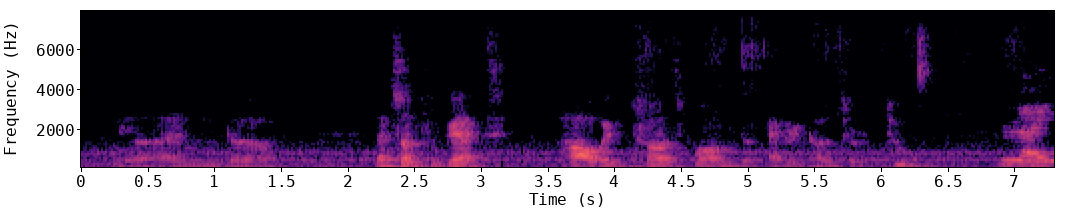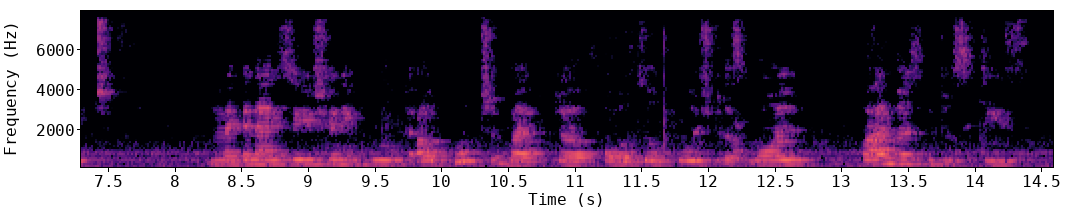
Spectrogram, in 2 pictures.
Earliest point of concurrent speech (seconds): none

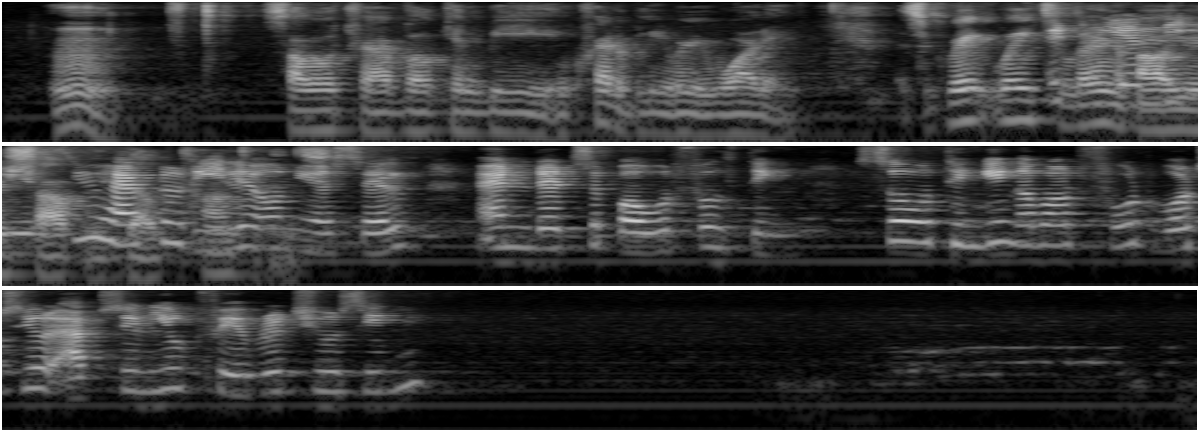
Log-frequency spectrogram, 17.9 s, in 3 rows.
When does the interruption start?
5.2 s

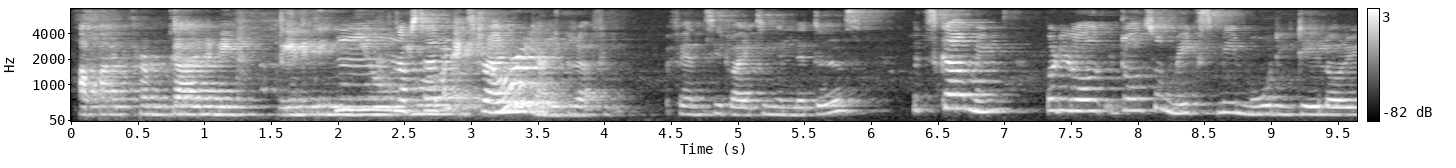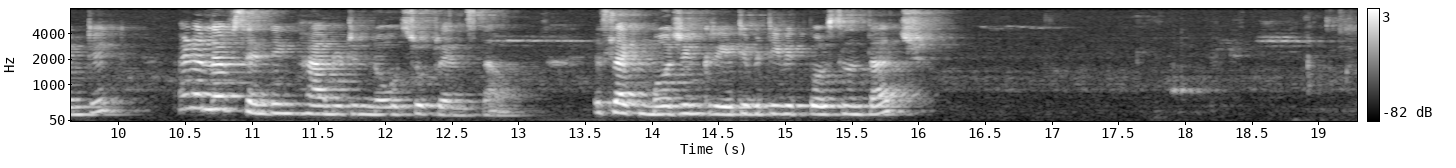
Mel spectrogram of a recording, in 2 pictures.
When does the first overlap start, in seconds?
2.0 s

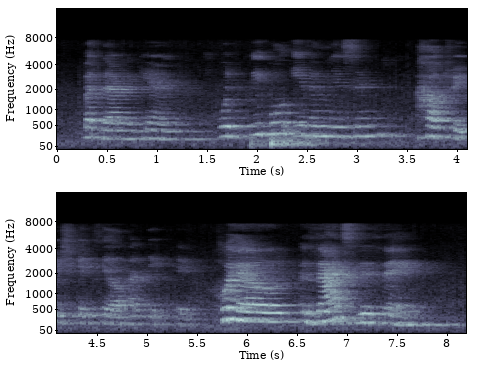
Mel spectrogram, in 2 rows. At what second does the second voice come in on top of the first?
none

